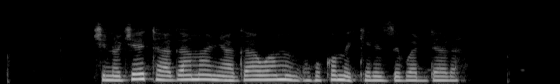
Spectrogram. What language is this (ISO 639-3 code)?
lug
